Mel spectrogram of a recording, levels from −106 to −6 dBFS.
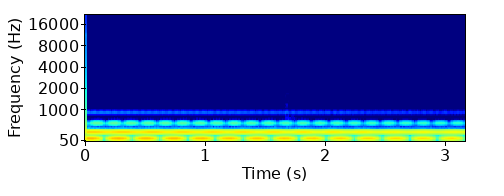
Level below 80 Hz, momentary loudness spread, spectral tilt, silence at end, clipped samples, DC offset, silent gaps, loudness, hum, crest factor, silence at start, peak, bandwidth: -78 dBFS; 4 LU; -11 dB/octave; 0 s; under 0.1%; under 0.1%; none; -41 LUFS; none; 10 dB; 0 s; -30 dBFS; 1 kHz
